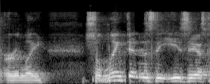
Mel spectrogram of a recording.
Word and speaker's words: Ehrle: My crazy last name of e hrl e, you'll find me pronounced early.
